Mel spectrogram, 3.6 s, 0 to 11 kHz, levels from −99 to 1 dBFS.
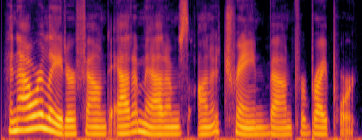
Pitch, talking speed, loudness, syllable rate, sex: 185 Hz, 200 wpm, -16 LUFS, 4.8 syllables/s, female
